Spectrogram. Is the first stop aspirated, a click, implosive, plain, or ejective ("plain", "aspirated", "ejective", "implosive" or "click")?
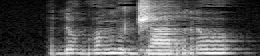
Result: implosive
